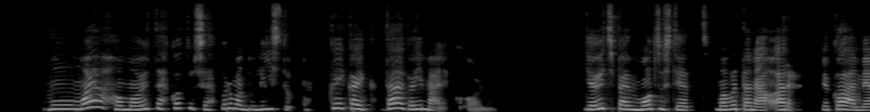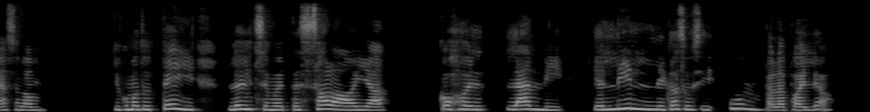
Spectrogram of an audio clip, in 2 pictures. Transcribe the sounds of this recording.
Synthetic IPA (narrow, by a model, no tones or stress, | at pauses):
mumɑjɑhomɑyt̪ˑlehko̞t̪ːˑusehpurmɑnd̪uliːst̪ukɤjkːˑɑjkvæːɡ̥ɑimḛlʔḭkːuo̰lnu | jɑyt̪spæjvmɑo̞t̪sust̪iet̪mɑvɤt̪ːˑɑnær | jɑkɑemiæselo̞m | jɑkumɑt̪ut̪ːˑe̞jlø̞jt̪semɤt̪ːˑesːɑlɑɑjːɑ | koholʲ | læmːi | jɑlilːikɑsusiumb̥elepɑlʲːjo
